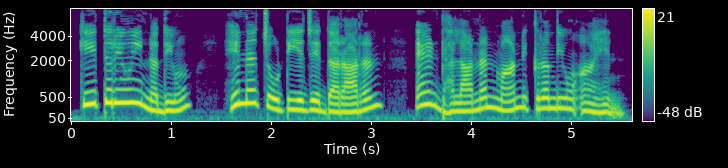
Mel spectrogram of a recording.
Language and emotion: Sindhi, neutral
